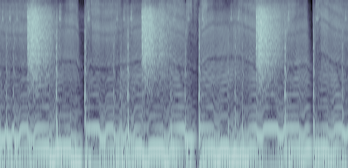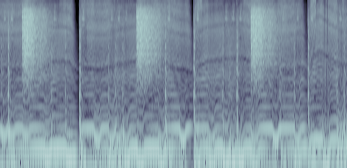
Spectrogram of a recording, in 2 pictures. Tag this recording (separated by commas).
Dubstep, Music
